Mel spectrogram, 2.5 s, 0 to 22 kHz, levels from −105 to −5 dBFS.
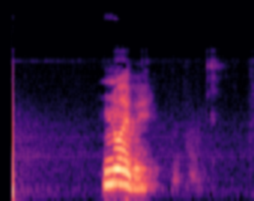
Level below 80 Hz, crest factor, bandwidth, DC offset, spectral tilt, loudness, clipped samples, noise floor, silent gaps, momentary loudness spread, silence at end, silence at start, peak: -60 dBFS; 20 dB; 6.2 kHz; under 0.1%; -7.5 dB/octave; -19 LUFS; under 0.1%; -74 dBFS; none; 23 LU; 1.1 s; 1 s; -4 dBFS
